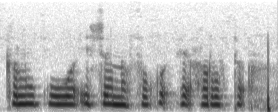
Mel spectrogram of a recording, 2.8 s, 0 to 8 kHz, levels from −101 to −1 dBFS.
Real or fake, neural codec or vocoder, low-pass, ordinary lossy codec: real; none; none; none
